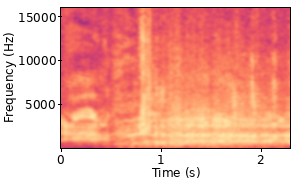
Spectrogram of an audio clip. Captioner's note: laughter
